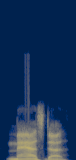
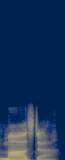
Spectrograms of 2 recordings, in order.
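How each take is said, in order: First: It is said the way Canadians say it. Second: It is said the American, non-Canadian way.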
